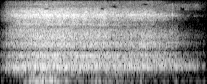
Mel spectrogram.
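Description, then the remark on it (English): A long, deep inhale drawn in through the nose during guided breathing, steady for over a second, airy and breathy before tapering off at the end. “Breathe with a breathing and a cleansing. Breathe in the positivity.”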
